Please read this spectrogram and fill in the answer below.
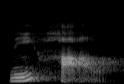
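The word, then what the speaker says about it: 你好: 거기에 삼성 성조 표기가 되어 있기 때문에 하오로 발음하시면 되겠습니다. 이 두 글자를 합하면 니하오 이런 단어가 되는데요.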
